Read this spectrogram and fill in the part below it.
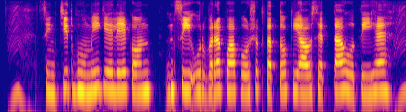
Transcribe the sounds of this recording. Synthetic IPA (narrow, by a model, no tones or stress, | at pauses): ʃɪ̃ɲt͡ʃɪt̪bʱuːmikeliekɔːn | nsiʊɾbəɾəkʋapoːʃəkt̪ət̪ːõkiaːʋəsjək̚t̪aɦoːt̪iɦɛː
